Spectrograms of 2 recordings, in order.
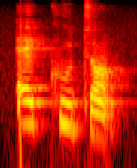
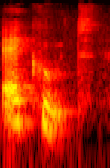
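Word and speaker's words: écoutent: they, il or elle, you do not pronounce that ENT on the end. It's kind of like it isn't there. So instead of écoutant, it will be écoute. And instead of téléchargeant, it would be télécharge. It's like that ENT is not there. Do not pronounce it.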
